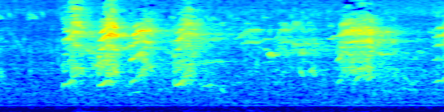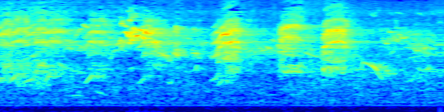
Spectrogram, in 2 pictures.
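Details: Rainbow lorikeet in Australia, captured in ambisonic surround sound: harsh, broadband screeches in quick bursts, clustered around the middle and end of the stretch, over a steady low hum.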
